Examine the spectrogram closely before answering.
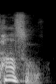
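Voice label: "putz", British English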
